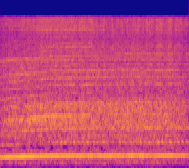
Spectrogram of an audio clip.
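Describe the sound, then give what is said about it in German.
A hand blender whirs through pumpkin soup with a loud, continuous motor drone that holds one steady pitch throughout, with no talk over it. “Und dann tut man das noch zusammen noch mixen mit dem Startmixer.”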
